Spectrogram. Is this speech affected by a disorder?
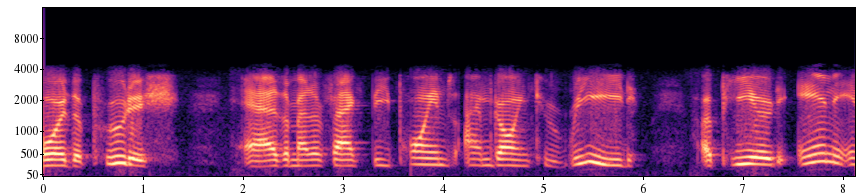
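Yes: cerebral palsy.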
